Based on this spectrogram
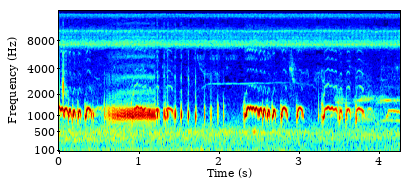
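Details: Zebra dove (perkutut) singing in manggung style, used as bait to arouse local perkutut: a long rolling coo near one pitch, then a quick string of clipped staccato notes and two stuttering cooed phrases, over a steady high hiss.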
